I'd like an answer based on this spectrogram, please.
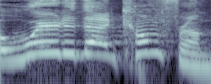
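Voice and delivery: high, surprised question. Retold or imitated. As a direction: act innocently caught off guard. Feigned surprise at consequences.

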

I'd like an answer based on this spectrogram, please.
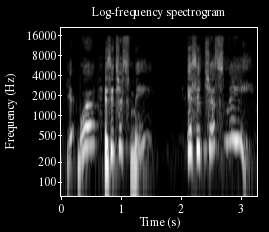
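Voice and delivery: high, soft, teasing disbelief; mock surprise. Real, not acted. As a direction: pretend shock at the quiet crowd.

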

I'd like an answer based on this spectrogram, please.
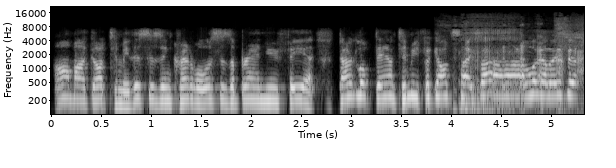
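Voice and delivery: high, breathless excited babble; a mate gushing without a pause; nonstop chatter. Retold or imitated. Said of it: "he will not shut up talking".

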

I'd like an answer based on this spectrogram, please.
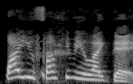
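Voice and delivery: high female voice. Retold or imitated. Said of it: "And then she says".

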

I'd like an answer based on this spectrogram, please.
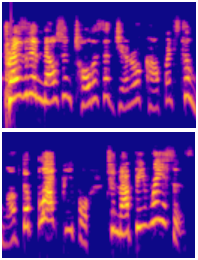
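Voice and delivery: high, proclaiming mimicry; imitating a loud, zealous stranger; loud, animated. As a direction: announce it high and fervent to the whole store. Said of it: "And she's loud".

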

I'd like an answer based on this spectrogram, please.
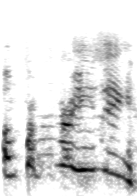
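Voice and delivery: hammed-up shivering wife; mock freezing wife. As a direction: squeak it out like a frozen wife. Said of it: "She went".

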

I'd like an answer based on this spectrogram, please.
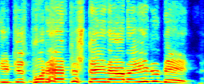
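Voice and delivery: high, loud scolding; mock yell. Boss scolding Leroy over the cut wire, in a high mock yell. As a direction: yell it like a panicked foreman.

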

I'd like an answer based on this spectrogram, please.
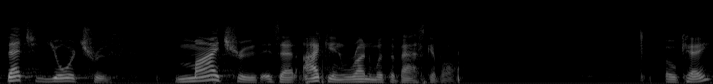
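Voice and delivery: a player coolly lowering his voice to dismiss the ref; smug relativist. Retold or imitated. Player mocks relativist truth claim.

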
